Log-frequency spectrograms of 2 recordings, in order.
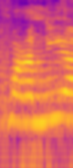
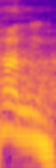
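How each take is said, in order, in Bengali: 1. শব্দটি p ধ্বনি দিয়ে শুরু হয়। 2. শব্দটি h ধ্বনি দিয়ে শুরু হয়।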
